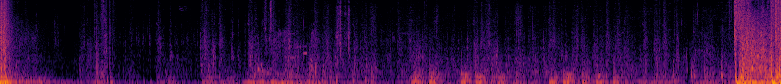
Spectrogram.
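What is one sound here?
Wooden panels snap into place with short knocks, again and again.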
